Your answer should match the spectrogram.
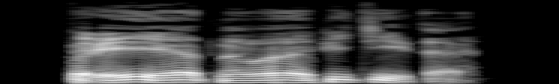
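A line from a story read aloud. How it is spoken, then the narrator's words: Short laugh. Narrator (Russian): хохотнул я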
